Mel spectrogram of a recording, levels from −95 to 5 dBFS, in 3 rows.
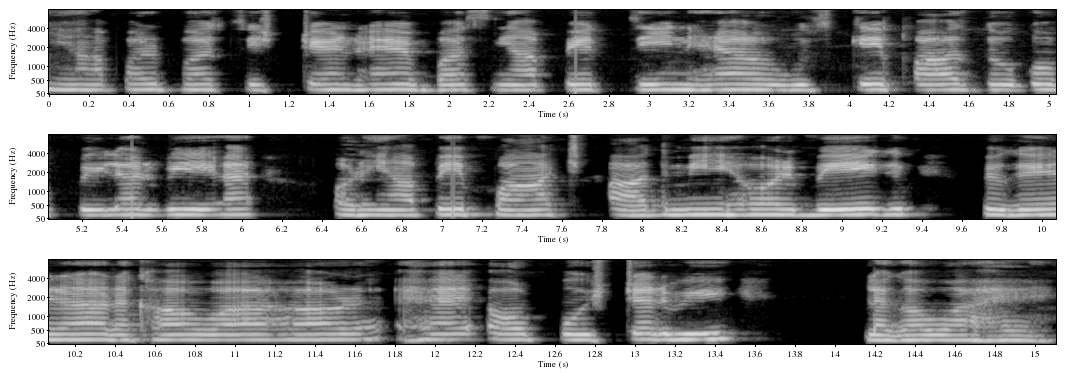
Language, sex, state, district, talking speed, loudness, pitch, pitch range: Hindi, male, Bihar, Kishanganj, 140 wpm, -17 LUFS, 185 Hz, 180-190 Hz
